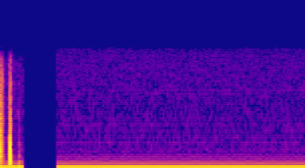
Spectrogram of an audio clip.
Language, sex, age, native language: Icelandic, male, 13, Icelandic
